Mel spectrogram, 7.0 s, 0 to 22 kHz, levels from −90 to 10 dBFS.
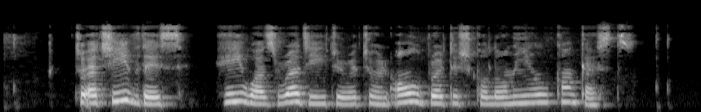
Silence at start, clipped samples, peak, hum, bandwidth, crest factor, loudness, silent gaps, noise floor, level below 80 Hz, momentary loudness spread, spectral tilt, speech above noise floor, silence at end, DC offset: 0.75 s; under 0.1%; -2 dBFS; none; 10 kHz; 16 dB; -17 LUFS; none; -52 dBFS; -70 dBFS; 9 LU; -2.5 dB/octave; 35 dB; 0.7 s; under 0.1%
